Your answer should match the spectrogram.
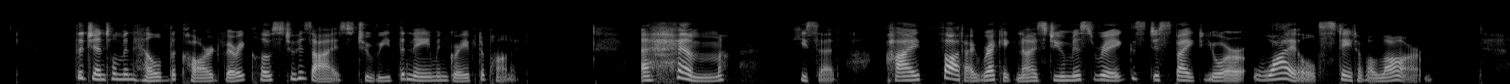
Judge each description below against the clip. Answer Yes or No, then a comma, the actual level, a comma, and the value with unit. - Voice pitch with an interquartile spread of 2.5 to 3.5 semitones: No, average, 4.6 semitones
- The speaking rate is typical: No, slow, 130 wpm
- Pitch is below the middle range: No, high, 195 Hz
